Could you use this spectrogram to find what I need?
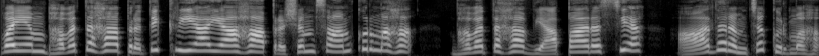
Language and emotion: Sanskrit, happy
